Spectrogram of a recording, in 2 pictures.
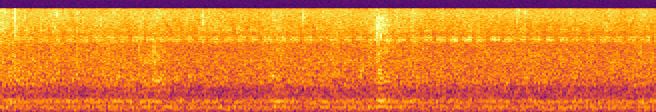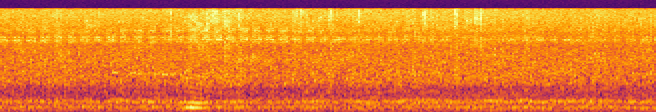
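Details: Natural buzzing of a bee swarm out of its hive: an even, layered drone of many wings, punctuated by a close bee whizzing past at about eight and a half seconds.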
